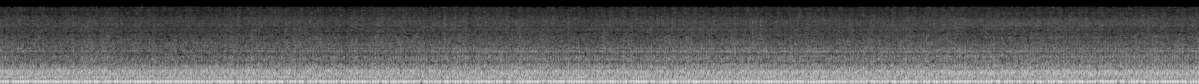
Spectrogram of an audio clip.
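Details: Yamaha FZ6 inline-four idling and blipping, with uneven mechanical clatter over the exhaust beat; started after riding about 70 km on two cylinders due to a failed ignition coil connector. Source not pinned down.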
